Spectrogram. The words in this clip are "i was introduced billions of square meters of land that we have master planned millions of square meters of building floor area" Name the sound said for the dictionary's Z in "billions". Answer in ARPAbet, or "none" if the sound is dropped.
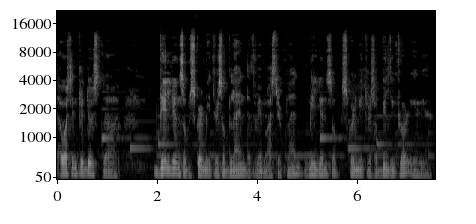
S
